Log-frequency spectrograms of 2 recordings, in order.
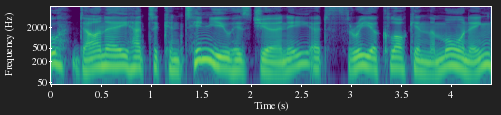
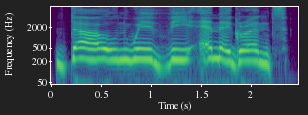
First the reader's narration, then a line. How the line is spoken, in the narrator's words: many shouted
